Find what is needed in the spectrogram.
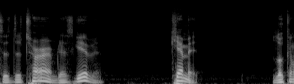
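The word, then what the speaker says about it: Kemet: of glyphs which is transliterated as KMT which we pronounce as Kim it and then he says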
